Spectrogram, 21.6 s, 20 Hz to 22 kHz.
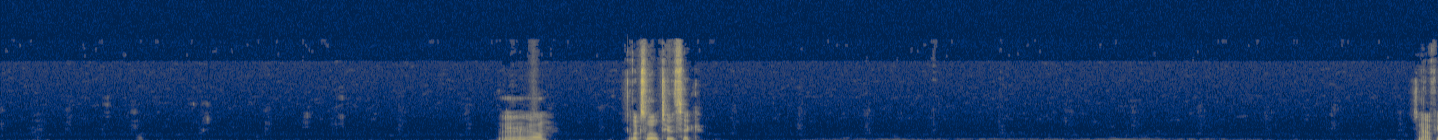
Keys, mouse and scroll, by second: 2.9 a, 7.5 click, 7.7 g, 11.4-13.3 drag, 12.3 g, 20.4 a, 21.3 l.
